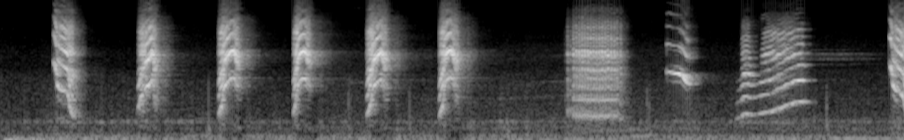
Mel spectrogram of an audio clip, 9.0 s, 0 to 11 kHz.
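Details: Alexandrine parakeet, known locally as pahadi parrot, said to be talking: a run of loud, harsh, descending squawks repeated roughly every 0.75 seconds, then a buzzy burst and two rising warbled notes, with a quiet background.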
